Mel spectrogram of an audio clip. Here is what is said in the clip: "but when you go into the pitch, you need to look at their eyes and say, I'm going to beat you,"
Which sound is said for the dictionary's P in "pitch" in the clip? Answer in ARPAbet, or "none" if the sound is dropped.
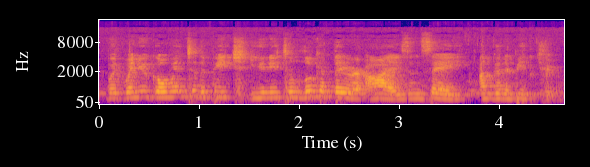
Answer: B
